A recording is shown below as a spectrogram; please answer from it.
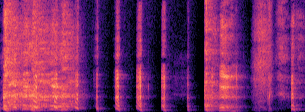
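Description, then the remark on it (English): A loud, raspy cough opens, then breaks into a rapid string of short, sharp coughing bursts, ending with a couple more harsh hacks. No speech. “I'm going to leave that cough in.”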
